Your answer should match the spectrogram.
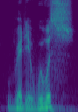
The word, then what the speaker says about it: Redivivus: It would actually be Redivivus, because the V's are pronounced that way.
